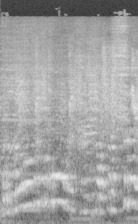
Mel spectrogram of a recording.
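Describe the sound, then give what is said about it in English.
A monkey chatters steadily for about two seconds, a loud, squeaky, warbling stream of calls that swoop up and down in pitch with barely a pause. “Abigail, is that a monkey? Yes, we seem to have acquired a monkey.”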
